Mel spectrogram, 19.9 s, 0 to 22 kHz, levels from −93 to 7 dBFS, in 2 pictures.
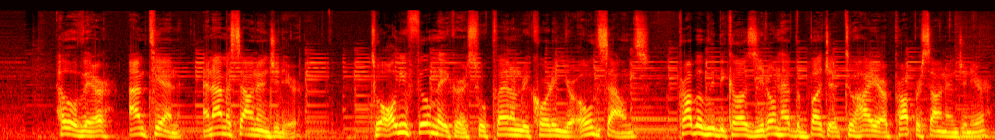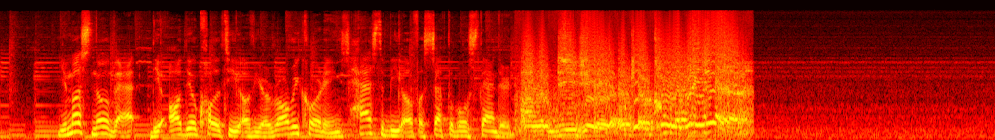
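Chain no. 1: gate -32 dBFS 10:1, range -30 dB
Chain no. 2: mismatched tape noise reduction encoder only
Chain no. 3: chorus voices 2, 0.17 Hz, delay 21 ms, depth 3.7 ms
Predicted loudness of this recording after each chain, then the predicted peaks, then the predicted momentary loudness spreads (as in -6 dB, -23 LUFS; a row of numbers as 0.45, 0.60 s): -21.0, -21.0, -24.0 LUFS; -9.0, -7.5, -8.0 dBFS; 6, 7, 8 LU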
